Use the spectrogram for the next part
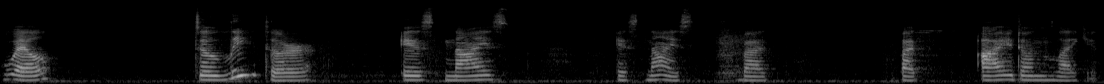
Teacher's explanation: Well is a flat voice level, and letter is a high voice level, and is a flat voice level, and like it is low voice level. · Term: combining intonation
